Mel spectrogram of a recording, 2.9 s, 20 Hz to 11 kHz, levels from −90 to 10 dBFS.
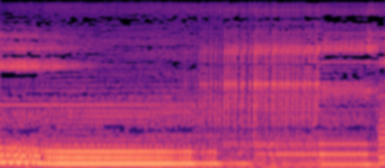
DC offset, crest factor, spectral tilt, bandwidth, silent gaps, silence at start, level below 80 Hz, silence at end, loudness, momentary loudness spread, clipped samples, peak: under 0.1%; 12 dB; -6.5 dB/octave; 10.5 kHz; none; 0 s; -34 dBFS; 0 s; -14 LUFS; 7 LU; under 0.1%; 0 dBFS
